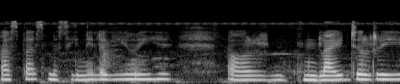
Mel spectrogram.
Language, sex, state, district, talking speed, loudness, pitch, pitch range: Hindi, female, Uttar Pradesh, Lalitpur, 165 wpm, -17 LUFS, 225 Hz, 205-230 Hz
